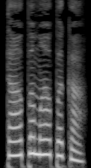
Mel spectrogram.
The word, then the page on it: ತಾಪಮಾಪಕ: tāpa māpaka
